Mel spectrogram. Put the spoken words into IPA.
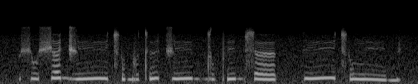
ʃuʃœ d͡ʒyː t͡sʼuɡutʼʉ t͡ʃyːb dupʼybsœː kːyː t͡sʼumyːb

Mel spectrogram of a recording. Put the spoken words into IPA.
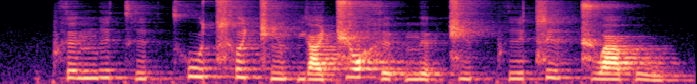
pʰe˧ŋi˧t̪ʰi˨ʔ t̪ʰu˥˧t͡sʰə˦ t͡ɕĩ˨˩pja˨˩ t͡ɕɔ˦he˨ʔn̪e˨ʔt͡ɕi˨ʔ pʰi˧t͡si˦ʔt͡ɕwa˧pu˨˩

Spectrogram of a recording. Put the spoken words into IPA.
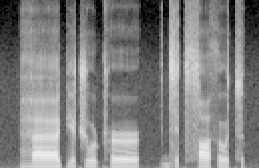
ɦæː pʲʌt͡ʃuːʈʰə˞ | d͡zɪt͡ssˤəːθʊt͡s

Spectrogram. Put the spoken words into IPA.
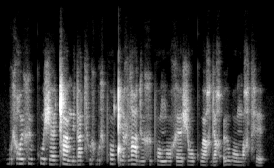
ɡʷixʁyxy kʷʰə ʃɛːǁaŋeda t͡sʰɯxɡʷixpʰɔǃiːx zˤɛdʏː xʏpʰɔŋɔː xɛːʃɔːkʷʰaːχdɛχ ʔʏːwɔːŋʷaχt͡sʰe

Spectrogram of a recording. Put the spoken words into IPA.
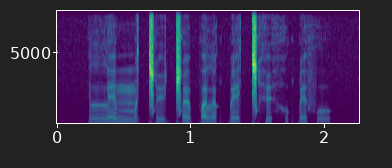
lːemːɐ ǀy ǀøpɐlœ k͡peǀʰy huk͡pefu

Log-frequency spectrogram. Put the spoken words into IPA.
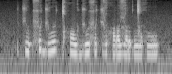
t͡ʃɯʔ ʂʊd͡ʒuɹ ǀʰɔw d͡ʒu ʂɔt͡ʃʑʊhɒɾɒ ʑɒɾʊʔ ŋ͡ǀəxu

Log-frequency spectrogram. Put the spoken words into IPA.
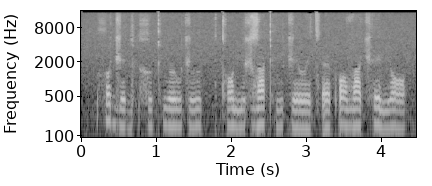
θɤ˥˧ d͡ʒe˧˩ɡ | xɯ˩˧˩kʰi˧˩ ɹu˩˧˩t͡ʃɯ˩˧˩ | tʰɔ˩˧˩mʲo˧˩ʃ za˥˧kʰi˩˧˩t͡ʃe˩˧˩ɹe˩ t͡sʼɛ˧˩pʼɔ˥˧va˥˧t͡ʃʰe˥˩ mʲɔ˥˧

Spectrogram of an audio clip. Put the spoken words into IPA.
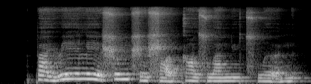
pa˥˩ɪ̯ ɻe˥ɪ̯le˥˩ɪ̯ʂʊ˥ŋ ʂɻ̩˥˩ʂɑ̰˨˩ʊ̯ kɑ˥˩ʊ̯swa˧˥ny˧˥t͡sʰwə̰˨˩˦n

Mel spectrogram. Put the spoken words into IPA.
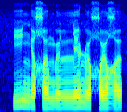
iŋe χəmø lːeɳø χøʁə

